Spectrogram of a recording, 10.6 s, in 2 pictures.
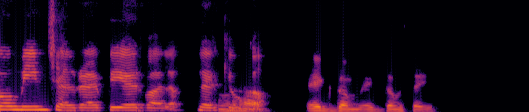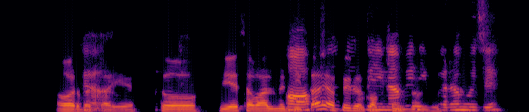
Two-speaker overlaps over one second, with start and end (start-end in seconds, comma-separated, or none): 8.2-9.7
